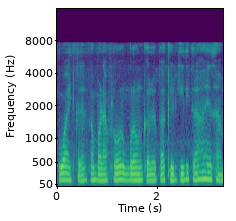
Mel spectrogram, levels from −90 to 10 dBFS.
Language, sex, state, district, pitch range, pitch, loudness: Hindi, male, Himachal Pradesh, Shimla, 125-140 Hz, 130 Hz, -15 LUFS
